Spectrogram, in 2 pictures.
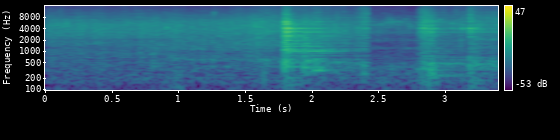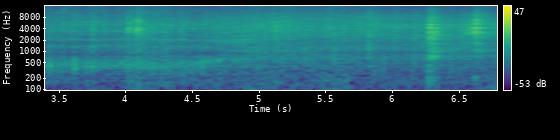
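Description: Okra and potatoes sizzling steadily in oil in a kadhai. Sharp metal clinks of a steel lid against the pan come about two seconds in, with a few lighter clanks later.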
